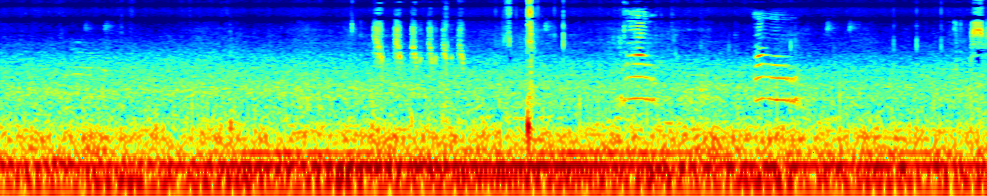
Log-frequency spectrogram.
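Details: Hungry stray kittens on an Istanbul street meowing when they see the person who feeds them: two thin, high, slightly falling meows about a second and a half apart near the end, over steady low traffic rumble and scattered clicks.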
